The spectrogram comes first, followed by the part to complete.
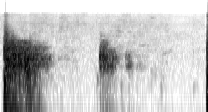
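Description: A dog barking twice: one loud bark right at the start and a shorter, quieter one about a second later.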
